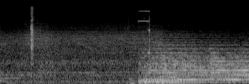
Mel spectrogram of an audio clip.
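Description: A low hiss with one short click, then electronic music comes in abruptly about one and a half seconds in with sustained chords.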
